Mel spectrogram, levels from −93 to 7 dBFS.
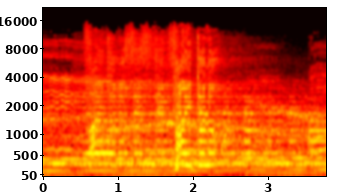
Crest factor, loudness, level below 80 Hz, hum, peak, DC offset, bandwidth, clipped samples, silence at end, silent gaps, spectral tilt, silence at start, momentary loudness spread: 16 dB; -18 LUFS; -44 dBFS; none; -2 dBFS; under 0.1%; 15.5 kHz; under 0.1%; 0 s; none; -4 dB/octave; 0 s; 8 LU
